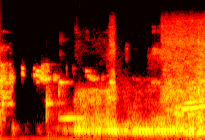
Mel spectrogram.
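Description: A voice over a video call garbled by a poor connection: the audio nearly cuts out early on, then comes through as a distorted, buzzing stretch with no clear words.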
